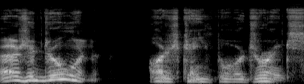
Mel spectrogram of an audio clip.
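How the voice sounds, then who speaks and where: A man's raspy, put-on character voice at a medium pitch, very slow, with very wide pitch swings. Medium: actual play. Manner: cocky, joking.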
